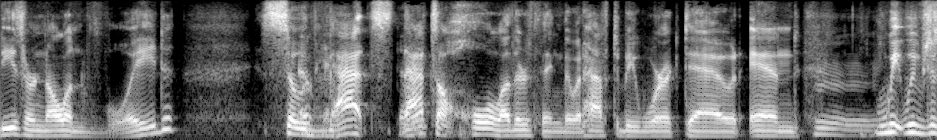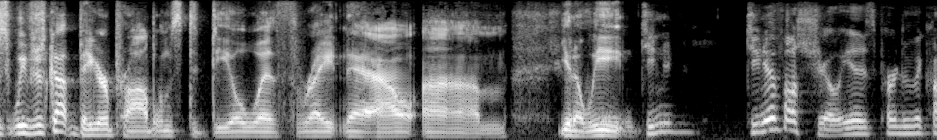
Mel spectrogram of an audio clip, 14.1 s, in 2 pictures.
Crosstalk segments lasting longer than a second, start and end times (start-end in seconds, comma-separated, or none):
2.2-3.7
